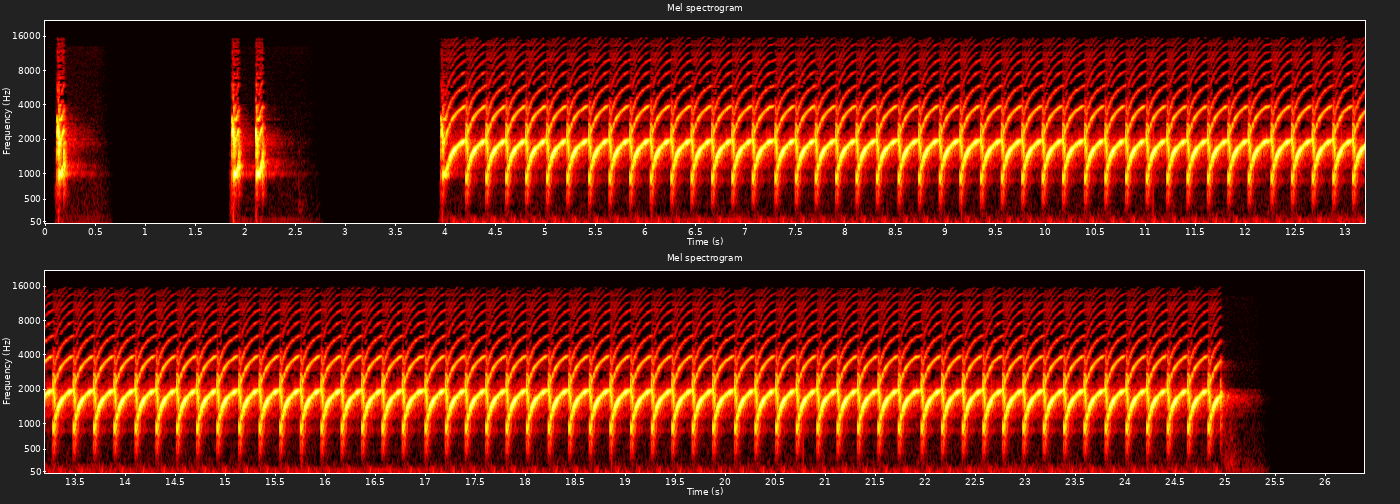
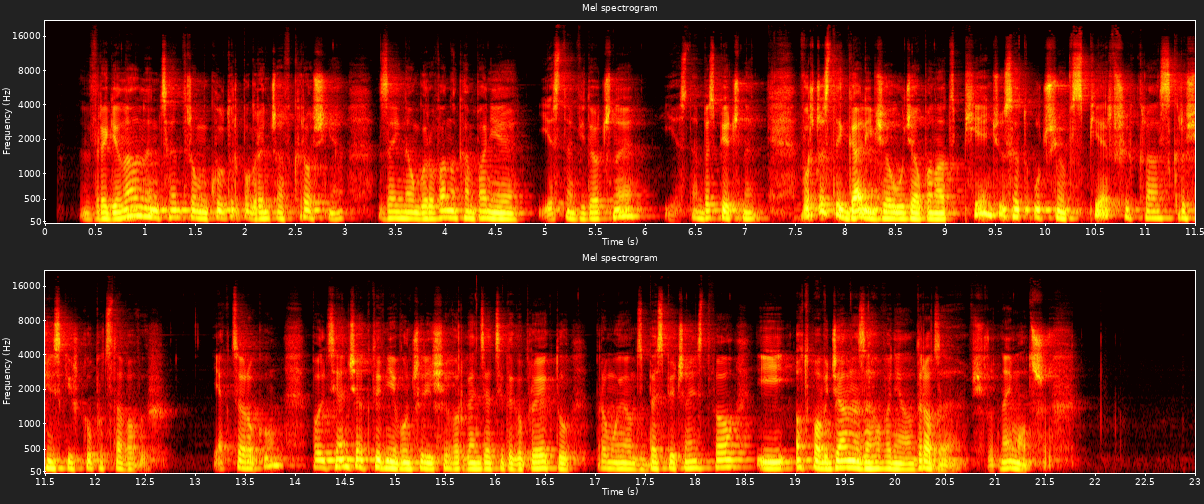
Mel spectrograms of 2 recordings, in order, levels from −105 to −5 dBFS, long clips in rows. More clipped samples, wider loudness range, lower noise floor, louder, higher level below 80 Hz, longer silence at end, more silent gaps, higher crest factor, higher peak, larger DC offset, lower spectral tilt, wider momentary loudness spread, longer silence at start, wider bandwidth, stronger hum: neither; about the same, 3 LU vs 5 LU; second, -73 dBFS vs -81 dBFS; first, -16 LUFS vs -29 LUFS; about the same, -74 dBFS vs -74 dBFS; first, 1.4 s vs 1.25 s; first, 0.68-1.84 s, 2.79-3.94 s vs none; about the same, 18 dB vs 20 dB; first, -2 dBFS vs -10 dBFS; neither; second, 4 dB/octave vs -5.5 dB/octave; second, 1 LU vs 12 LU; second, 0.1 s vs 0.35 s; second, 11 kHz vs 13.5 kHz; neither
